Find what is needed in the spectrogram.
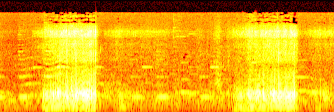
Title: Snoring dog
